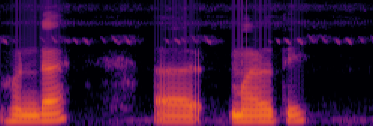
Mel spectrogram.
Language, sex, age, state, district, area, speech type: Bengali, male, 18-30, West Bengal, Uttar Dinajpur, urban, spontaneous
